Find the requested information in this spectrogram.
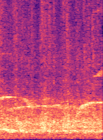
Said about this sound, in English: They listen to that round of applause.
